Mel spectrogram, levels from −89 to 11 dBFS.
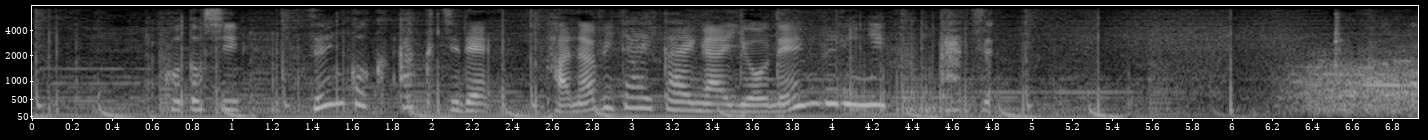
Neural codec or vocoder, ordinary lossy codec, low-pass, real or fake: autoencoder, 48 kHz, 128 numbers a frame, DAC-VAE, trained on Japanese speech; none; 7.2 kHz; fake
